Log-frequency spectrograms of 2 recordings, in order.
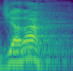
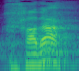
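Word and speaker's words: ידה: Está la otra palabra en hebreo que es yadah o jadah, como se pronuncia por algunos.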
